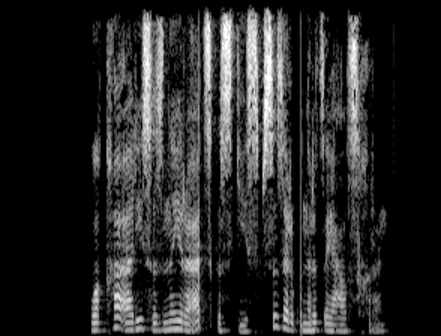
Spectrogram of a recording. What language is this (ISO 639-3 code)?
abq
